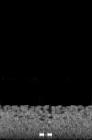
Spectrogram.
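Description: Two quick, identical electronic beeps from a phone going off sound back to back over a steady bed of radio-like hiss; no one speaks.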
